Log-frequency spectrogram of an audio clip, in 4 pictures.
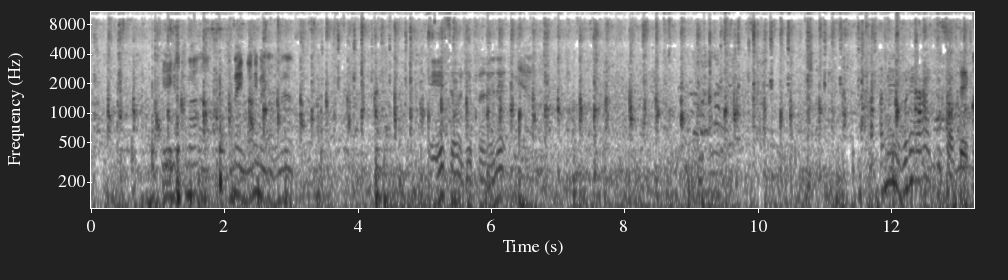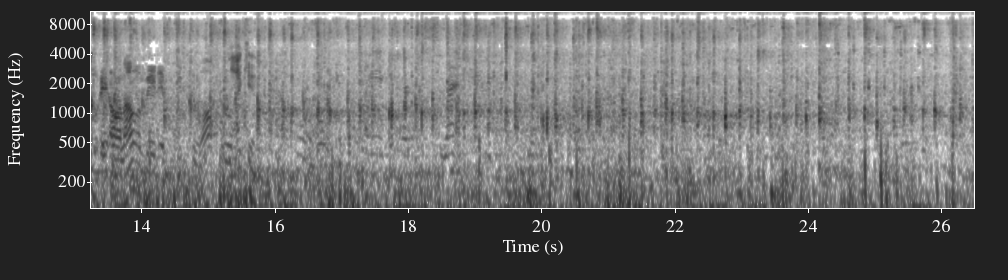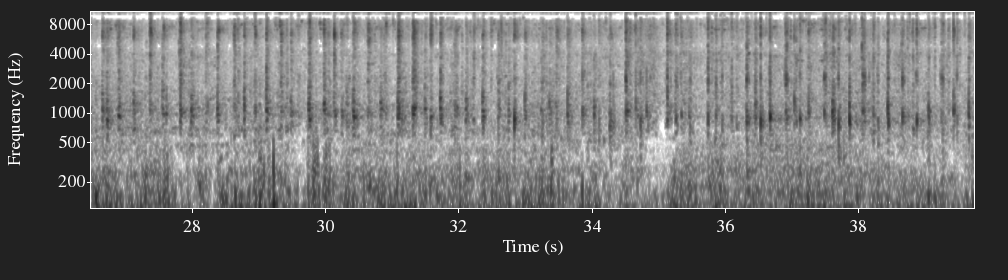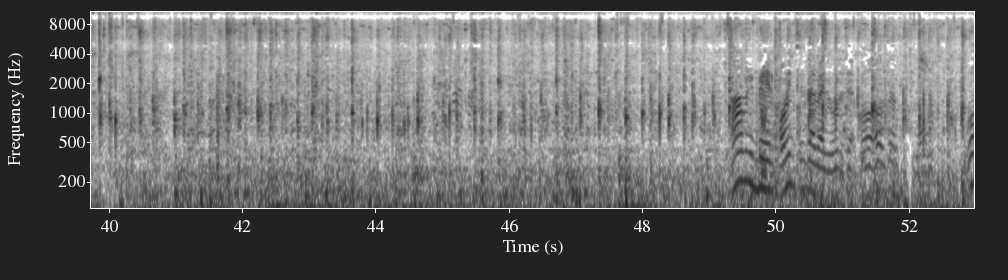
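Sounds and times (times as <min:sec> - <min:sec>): horse hooves clip-clopping: 0:00.0 - 0:52.9.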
